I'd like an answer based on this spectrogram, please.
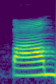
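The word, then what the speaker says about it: palm: इसमें भी म साउंड रहता है क्योंकि पाम पढ़ा जाता है।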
